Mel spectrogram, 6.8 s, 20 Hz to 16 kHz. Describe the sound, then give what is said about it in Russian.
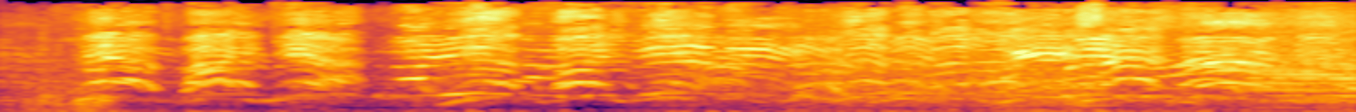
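A crowd of many voices shouting and chanting together at a rally of Crimean women in Simferopol against the annexation of the peninsula, loud, with overlapping high-pitched cries and rhythmic bursts of collective yelling throughout. “Запись, сделанная 7 лет назад в Симферополе во время митинга женщин Крыма против аннексии полуострова.”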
